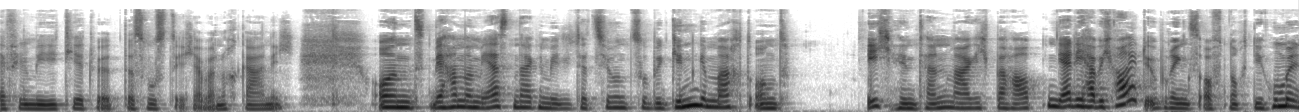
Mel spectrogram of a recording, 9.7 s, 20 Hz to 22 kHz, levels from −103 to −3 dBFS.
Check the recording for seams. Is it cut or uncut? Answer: cut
